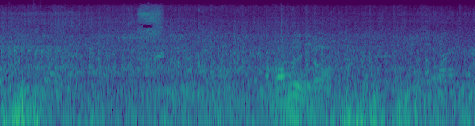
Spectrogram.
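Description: Street ambience: indistinct voices of passers-by over a low, steady rumble, with a short hiss about two seconds in.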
